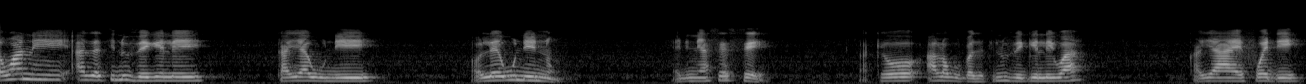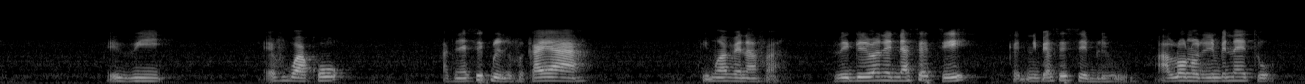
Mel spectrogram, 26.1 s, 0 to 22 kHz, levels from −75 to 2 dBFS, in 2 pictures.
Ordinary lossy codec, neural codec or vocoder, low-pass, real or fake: Opus, 24 kbps; none; 5.4 kHz; real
